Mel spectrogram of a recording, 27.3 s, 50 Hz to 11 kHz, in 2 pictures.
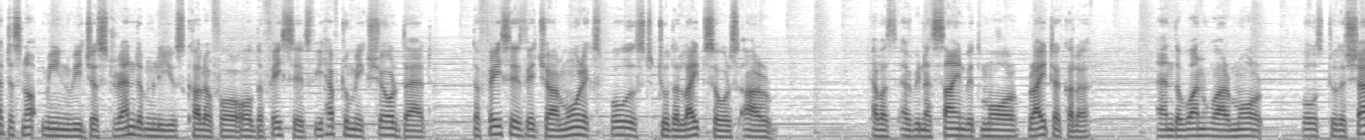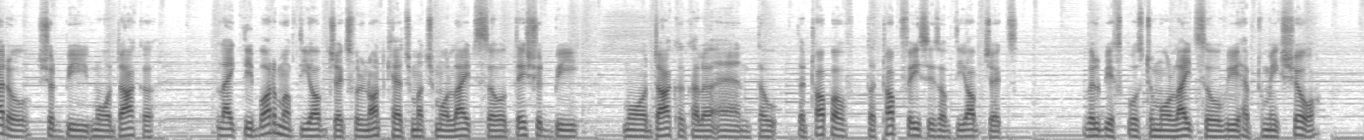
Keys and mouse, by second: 0.0 middle click, 3.1 shift+middle click, 4.5 click, 5.5 click, 6.1 click, 6.2 shift+click, 6.3 click, 7.2 middle click, 7.8 shift+middle click, 8.5 shift+middle click, 9.2 middle click, 10.1 shift+click, 11.2 click, 11.5 click, 11.9 click, 12.3 middle click, 13.6 middle click, 14.0 middle click, 15.2 shift+click, 15.4 shift+click, 19.9 middle click, 20.8 middle click, 21.5 middle click, 21.6 shift+middle click, 22.8 middle click, 24.0 middle click, 24.7 middle click, 26.4 middle click, 26.7 alt+middle click, 27.1 click.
